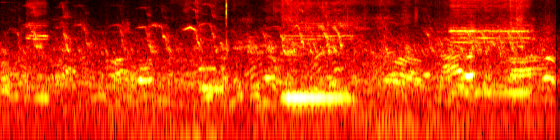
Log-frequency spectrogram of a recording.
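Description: Chickens and roosters cluck and squawk amid chirping birds, with people talking in the background of the busy Poigai poultry market in Vellore, India.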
